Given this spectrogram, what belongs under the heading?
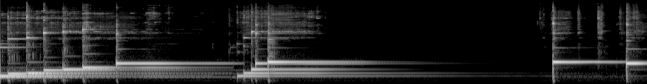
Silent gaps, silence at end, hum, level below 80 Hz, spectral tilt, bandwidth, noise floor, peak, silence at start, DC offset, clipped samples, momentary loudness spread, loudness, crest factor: none; 0 s; none; -76 dBFS; -1 dB/octave; 19.5 kHz; -64 dBFS; -2 dBFS; 0 s; under 0.1%; under 0.1%; 18 LU; -17 LUFS; 18 dB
